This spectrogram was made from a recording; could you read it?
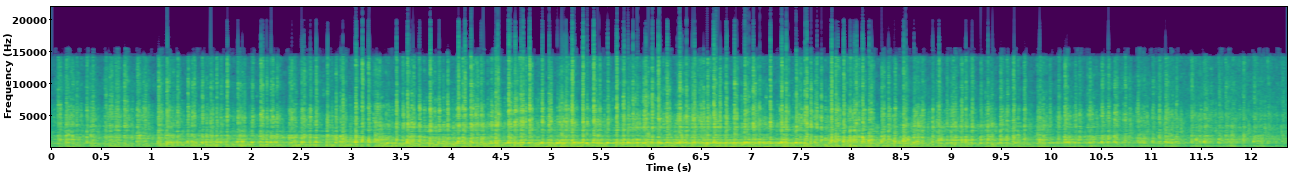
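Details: Turbo LS1-swapped Datsun 260Z (S30), after fixing a bad head gasket: rapid, uneven light ticking over a steady idle; owner suspects a bad lifter or piston slap, unconfirmed.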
